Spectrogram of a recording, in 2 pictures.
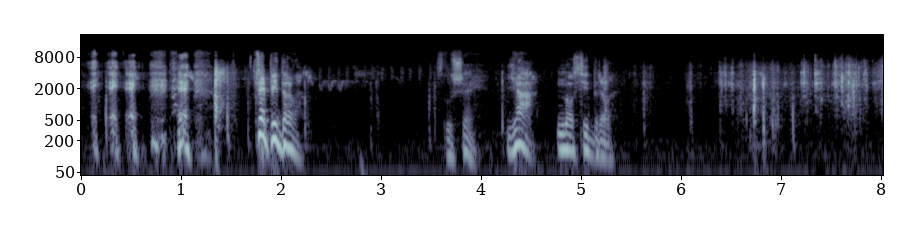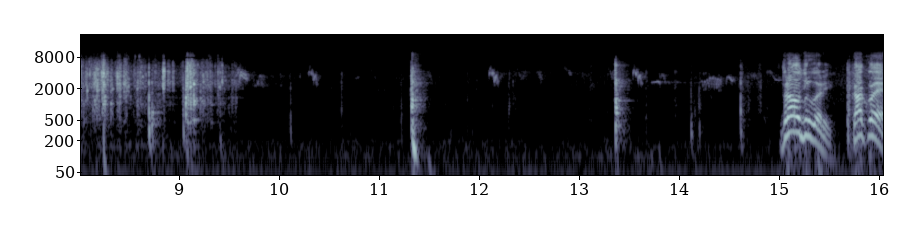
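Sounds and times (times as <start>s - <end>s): axe chopping wood: 13.4s - 13.6s.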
